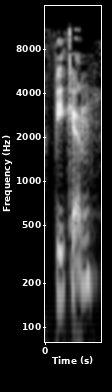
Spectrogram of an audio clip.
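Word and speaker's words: Becon: And this one is spelled differently as well. It's B-E-C-O-N, Beacon.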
